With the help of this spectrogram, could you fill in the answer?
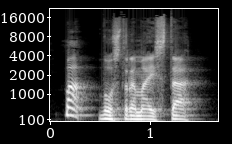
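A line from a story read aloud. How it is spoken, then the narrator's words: Plain. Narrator (Italian): rispose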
